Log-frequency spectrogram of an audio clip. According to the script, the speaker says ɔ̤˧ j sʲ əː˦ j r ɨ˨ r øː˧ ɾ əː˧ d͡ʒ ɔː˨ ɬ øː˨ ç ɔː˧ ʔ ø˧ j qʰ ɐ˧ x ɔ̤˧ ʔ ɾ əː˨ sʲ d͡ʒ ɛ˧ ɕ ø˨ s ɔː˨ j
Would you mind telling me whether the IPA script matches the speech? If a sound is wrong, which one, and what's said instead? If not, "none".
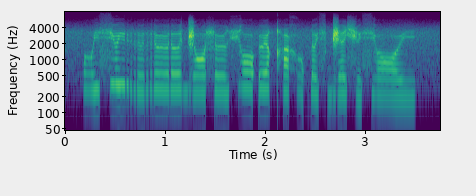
s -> sʲ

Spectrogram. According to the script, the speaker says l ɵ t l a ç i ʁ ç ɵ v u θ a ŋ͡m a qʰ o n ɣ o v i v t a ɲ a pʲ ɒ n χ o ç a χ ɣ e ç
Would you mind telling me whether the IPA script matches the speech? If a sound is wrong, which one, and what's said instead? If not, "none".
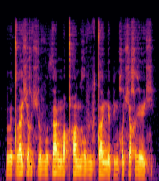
none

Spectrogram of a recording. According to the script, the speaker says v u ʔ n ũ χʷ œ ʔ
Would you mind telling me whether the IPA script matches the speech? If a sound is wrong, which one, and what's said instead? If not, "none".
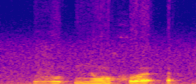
none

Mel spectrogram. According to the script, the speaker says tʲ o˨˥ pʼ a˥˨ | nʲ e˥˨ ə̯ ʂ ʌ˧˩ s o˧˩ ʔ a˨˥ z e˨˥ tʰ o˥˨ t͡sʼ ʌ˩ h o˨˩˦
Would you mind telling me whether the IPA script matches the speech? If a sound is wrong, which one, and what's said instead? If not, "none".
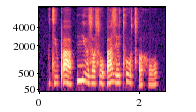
ʂ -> z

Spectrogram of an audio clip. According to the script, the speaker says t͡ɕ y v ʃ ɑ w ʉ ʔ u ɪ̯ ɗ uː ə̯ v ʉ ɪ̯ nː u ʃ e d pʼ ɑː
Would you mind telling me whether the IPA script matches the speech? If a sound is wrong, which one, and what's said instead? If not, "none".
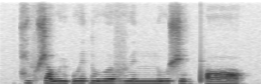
none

